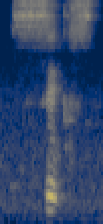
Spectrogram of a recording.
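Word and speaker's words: sixty: 60, the stress is on the first syllable. But with 16, the stress is on the second syllable.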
